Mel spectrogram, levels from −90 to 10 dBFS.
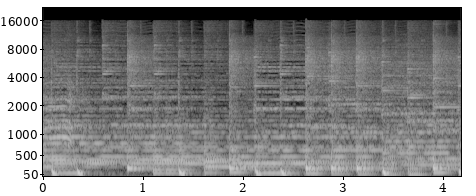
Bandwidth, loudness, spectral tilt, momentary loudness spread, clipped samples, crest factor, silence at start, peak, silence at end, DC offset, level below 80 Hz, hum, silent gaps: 16.5 kHz; -17 LUFS; -4 dB/octave; 3 LU; under 0.1%; 16 dB; 0 s; 0 dBFS; 0 s; 0.3%; -26 dBFS; none; none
